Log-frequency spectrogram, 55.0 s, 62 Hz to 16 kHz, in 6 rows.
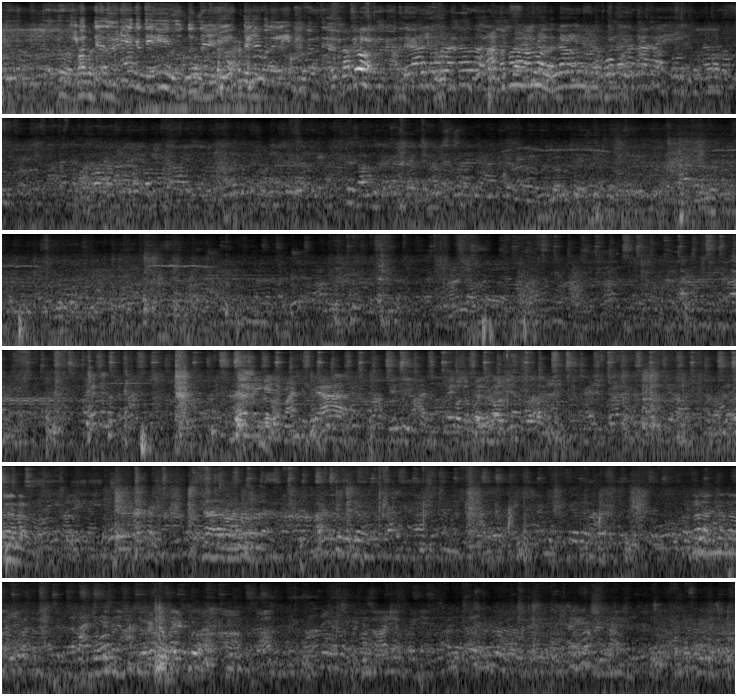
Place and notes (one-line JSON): {"title": "Bangalore, Krishnarajendra-market, City market - Krishnarajendra-market", "date": "2009-11-14 13:04:00", "description": "India, Karnataka, Bangalore, Krishnarajendra-market", "latitude": "12.97", "longitude": "77.58", "altitude": "898", "timezone": "Asia/Kolkata"}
